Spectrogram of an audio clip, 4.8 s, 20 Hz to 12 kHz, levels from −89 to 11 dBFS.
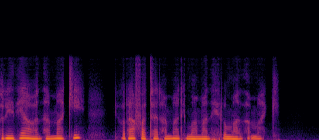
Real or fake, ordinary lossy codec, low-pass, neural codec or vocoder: fake; Opus, 64 kbps; 7.2 kHz; codec, 16 kHz, about 1 kbps, DyCAST, with the encoder's durations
